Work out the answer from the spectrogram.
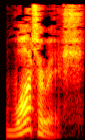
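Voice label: "waterish", British English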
